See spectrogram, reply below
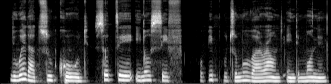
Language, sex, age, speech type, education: Nigerian Pidgin, female, 15-29, spontaneous, tertiary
